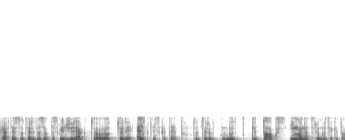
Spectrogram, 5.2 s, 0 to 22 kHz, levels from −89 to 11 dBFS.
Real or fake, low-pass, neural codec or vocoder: real; 3.6 kHz; none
